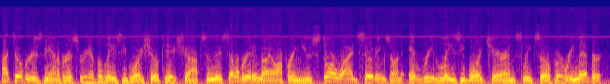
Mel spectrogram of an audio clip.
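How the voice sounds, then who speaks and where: A man's voice: lowish voice, a little hiss or hum. A man reading a retail radio commercial as an announcer. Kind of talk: radio advertisement read. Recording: tinny, humming old radio tape.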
